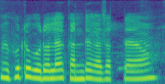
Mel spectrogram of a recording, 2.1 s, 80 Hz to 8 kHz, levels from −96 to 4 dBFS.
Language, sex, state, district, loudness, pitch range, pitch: Chakma, female, Tripura, Dhalai, -13 LUFS, 215-245 Hz, 230 Hz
